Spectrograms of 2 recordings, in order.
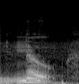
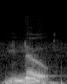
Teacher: Le verbe savoir, ça se dit know. Le K ne se prononce pas.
